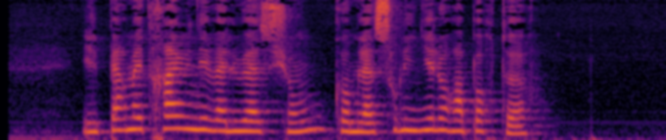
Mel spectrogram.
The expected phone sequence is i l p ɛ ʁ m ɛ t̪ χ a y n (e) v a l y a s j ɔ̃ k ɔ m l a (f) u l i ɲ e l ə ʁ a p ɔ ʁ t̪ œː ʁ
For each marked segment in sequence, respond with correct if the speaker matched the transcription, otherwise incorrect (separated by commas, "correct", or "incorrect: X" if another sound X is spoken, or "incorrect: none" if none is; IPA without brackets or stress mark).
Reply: correct, incorrect: s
